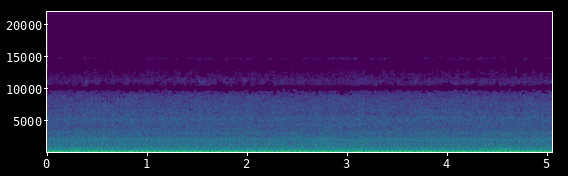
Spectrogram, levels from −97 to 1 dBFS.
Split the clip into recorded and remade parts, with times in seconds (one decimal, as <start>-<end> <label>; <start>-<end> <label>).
0.0-2.5 recorded; 2.5-3.2 remade; 3.2-5.1 recorded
